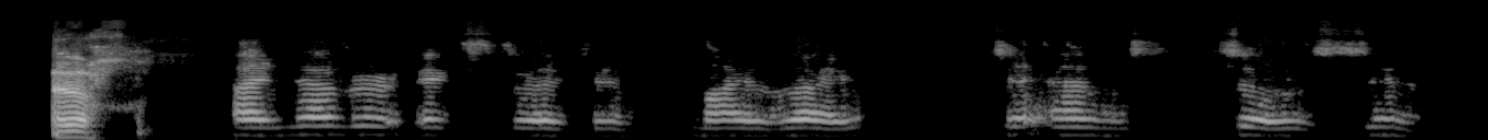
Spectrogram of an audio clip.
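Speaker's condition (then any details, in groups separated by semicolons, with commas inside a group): ALS; bulbar onset, genetic; significant drooling, dysarthria, dysphasia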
